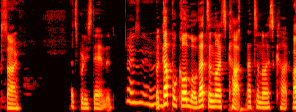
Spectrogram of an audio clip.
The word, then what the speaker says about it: capocollo: collection of clips of them saying capocollo. Yeah. And they're like gabagoo. I'm like, that's not how you say it. That's real terrible. That's like, but that's the Sicilian way.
